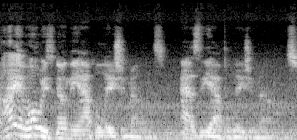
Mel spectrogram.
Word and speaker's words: Appalachian: Maine to Alabama the Appalachian Mountain s if we hear you pronounce it appellation we'll throw an Apple at you while it's the Appalachian Mountains yeah and I'm just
